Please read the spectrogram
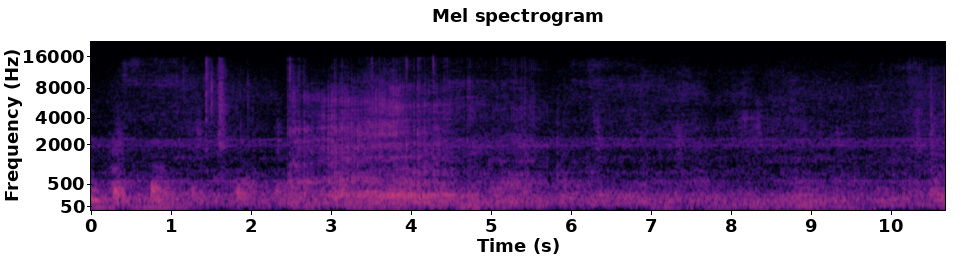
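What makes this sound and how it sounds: Long black-painted nails scratch and rub the surface and edge of a flat, champagne-gold, shimmery metallic fabric clutch bag lying empty on a wooden table, possibly near the zipper. The result is a quiet, steady, broadband scratchy rustle and hiss, with brief bright scrapes layered over a low background rumble.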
